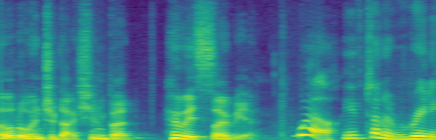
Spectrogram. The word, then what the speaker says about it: Sobia: elephant in the room soia is pronounced like how you would say phobia but I promise you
